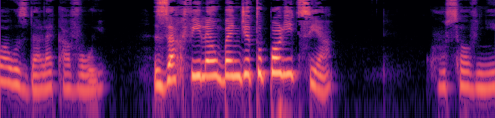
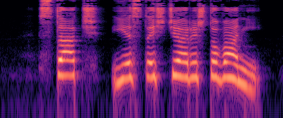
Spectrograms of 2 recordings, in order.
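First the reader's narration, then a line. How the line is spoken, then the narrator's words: Police through megaphone. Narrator (Polish): zawołali policjanci przez megafon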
